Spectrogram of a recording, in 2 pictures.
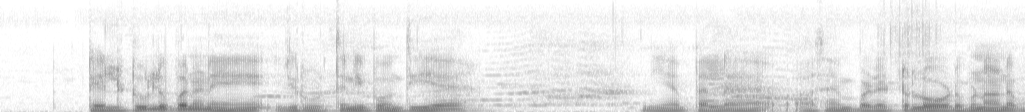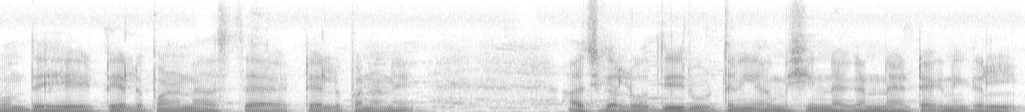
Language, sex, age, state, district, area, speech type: Dogri, male, 30-45, Jammu and Kashmir, Udhampur, rural, spontaneous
